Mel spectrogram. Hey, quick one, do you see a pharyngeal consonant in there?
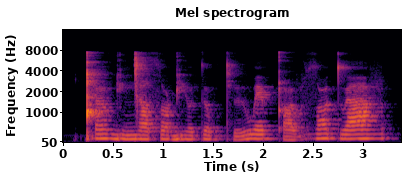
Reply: no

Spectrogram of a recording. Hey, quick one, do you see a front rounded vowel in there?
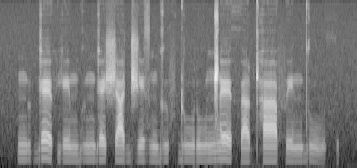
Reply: no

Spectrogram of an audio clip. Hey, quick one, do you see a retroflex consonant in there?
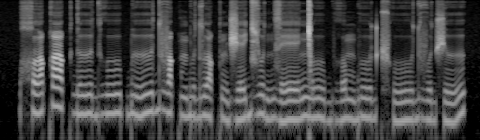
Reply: yes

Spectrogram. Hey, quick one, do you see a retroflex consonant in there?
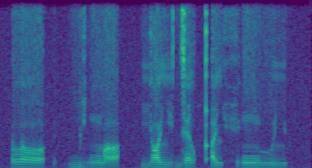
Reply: no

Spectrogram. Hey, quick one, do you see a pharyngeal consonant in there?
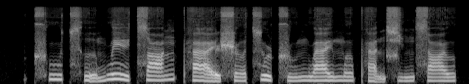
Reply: no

